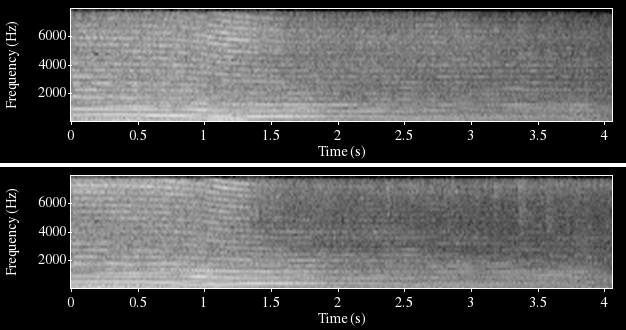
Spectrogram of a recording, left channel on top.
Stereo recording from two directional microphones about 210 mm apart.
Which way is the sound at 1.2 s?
45° left (ahead or behind).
